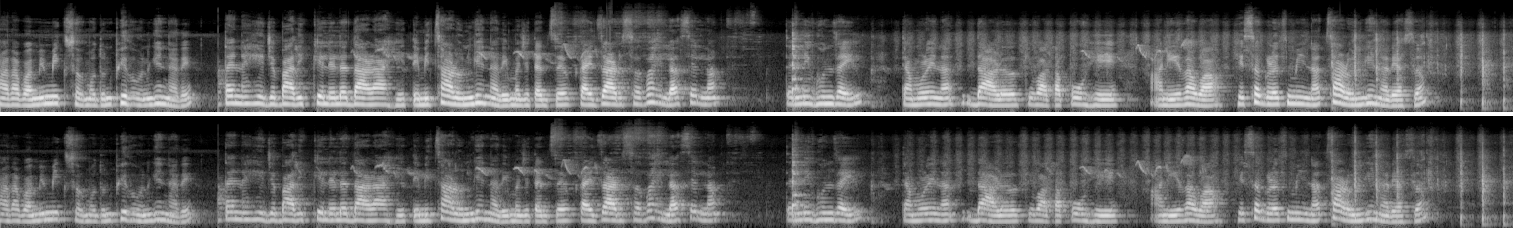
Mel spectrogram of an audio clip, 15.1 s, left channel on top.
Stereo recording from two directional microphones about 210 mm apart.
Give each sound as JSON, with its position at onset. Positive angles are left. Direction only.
{"t": 0.0, "sound": "a woman's voice", "side_deg": 40}
{"t": 8.2, "sound": "a woman's voice", "side_deg": 45}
